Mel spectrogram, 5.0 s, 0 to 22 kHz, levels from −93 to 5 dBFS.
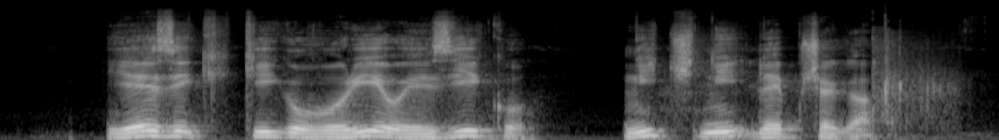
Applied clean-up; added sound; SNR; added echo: neural mask model RNNoise.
